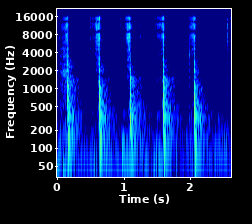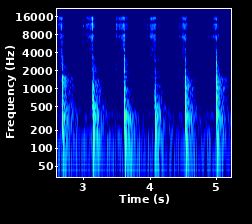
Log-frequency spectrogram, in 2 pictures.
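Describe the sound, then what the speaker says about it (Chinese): A knife chops garlic into fine mince on a board, with about eleven sharp, evenly spaced chops in a steady rhythm, close and alone. "大蒜切好以后，我们要把它剁成蒜末，剁细一点。"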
